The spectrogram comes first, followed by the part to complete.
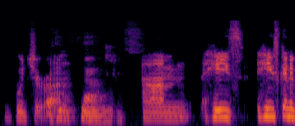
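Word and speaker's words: Budjerah: Spell it. Uh, B U D J E R A H. Budger.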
